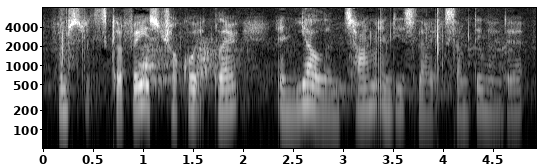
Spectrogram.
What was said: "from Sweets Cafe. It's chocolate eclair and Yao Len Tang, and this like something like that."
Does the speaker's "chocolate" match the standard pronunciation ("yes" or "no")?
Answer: no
